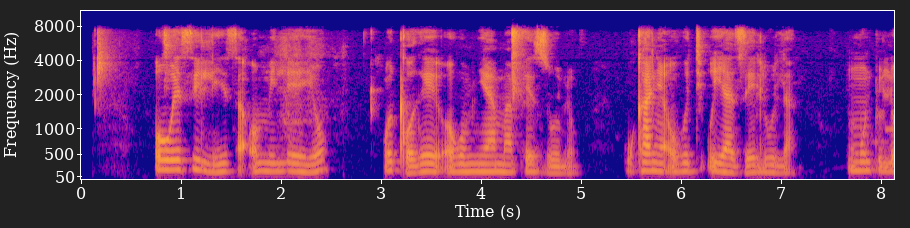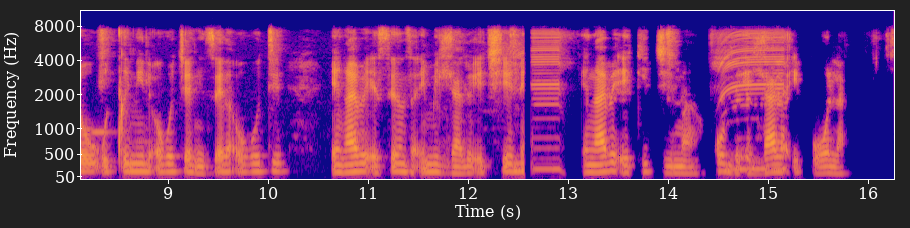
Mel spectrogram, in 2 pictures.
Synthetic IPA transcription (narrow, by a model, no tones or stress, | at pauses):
ɔwesilisa̰ʔomilɛjɔ | ɣwɛɡ͡ǃʱɔɣɛjʔo̰ɣum̩ɲamapʰezulṵ | ɣṵkʰaɲa̰ʔṵɣutʰiʔujazeluːla̰ | umuntʼulowuʔuǃinilɛʔoɣut͡ʃʼeŋisɛ̰la̰ʔuɣutʰi | ɛŋaβɛʔɛsɛnd͡zʱa̰ʔḭmiɮalɔ̰ḛt͡ʃʼijɛnɛjɔɛŋaβɛʔeɡ̥ʱid̥ʒ̥ʱimaɣumbʱɛʔɛɮalaʔib̥ʱɔːla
